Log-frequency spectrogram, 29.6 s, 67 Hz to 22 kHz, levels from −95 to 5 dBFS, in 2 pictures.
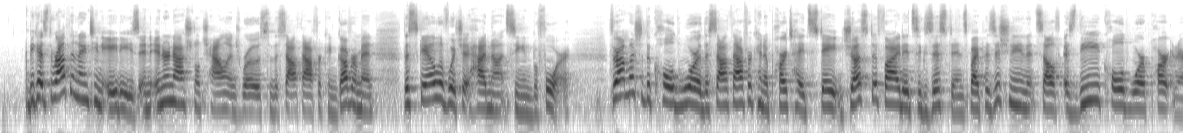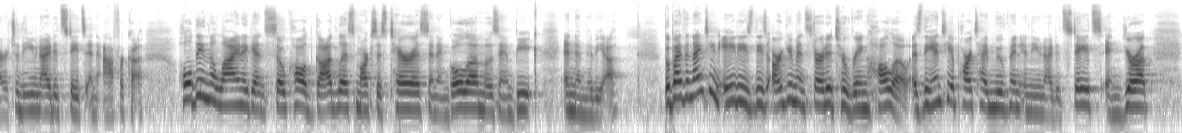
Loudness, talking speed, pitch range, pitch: -28 LUFS, 170 wpm, 190-245 Hz, 215 Hz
